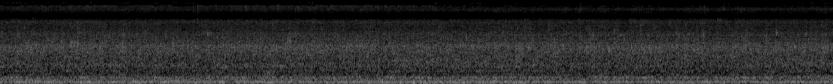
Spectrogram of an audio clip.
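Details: Constant broadband rush of a waterfall fills the whole recording, steady and unbroken, with no distinct animal calls standing out.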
